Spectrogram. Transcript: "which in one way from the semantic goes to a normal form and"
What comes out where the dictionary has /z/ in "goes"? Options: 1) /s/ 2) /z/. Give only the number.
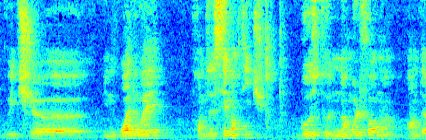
2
